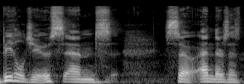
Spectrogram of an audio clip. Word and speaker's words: Betelgeuse: beetlejuice geu ceme ete oh yeah which is pronounced Betelgeuse and so and there's a there's a star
